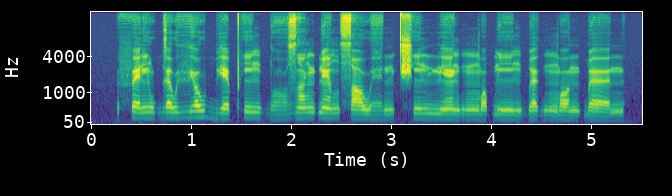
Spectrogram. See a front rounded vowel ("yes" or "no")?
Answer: no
